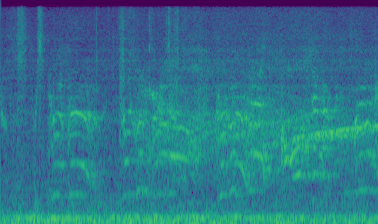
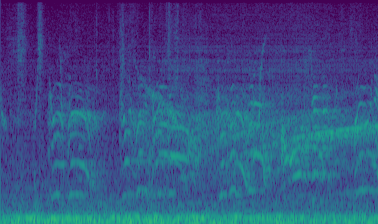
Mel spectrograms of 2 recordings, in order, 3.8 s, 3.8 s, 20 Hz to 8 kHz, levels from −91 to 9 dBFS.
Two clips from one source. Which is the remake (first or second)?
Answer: first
